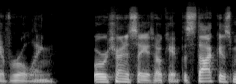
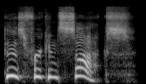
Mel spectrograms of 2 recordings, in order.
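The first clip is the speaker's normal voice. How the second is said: exasperated rant. Retold or imitated. Retelling her losing trade to viewers, high mock exasperation. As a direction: groan out the frustration, hammed up. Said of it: "And I was like".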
